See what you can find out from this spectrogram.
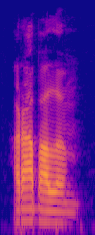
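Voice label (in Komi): "рабалӧм", Komi, male; audio dict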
